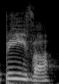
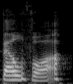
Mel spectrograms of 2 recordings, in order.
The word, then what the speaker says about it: Belvoir: Or Beaver instead of Belvoir. Oh, what? Beaver instead of Belvoir. It's not Belvoir, it's Beaver.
